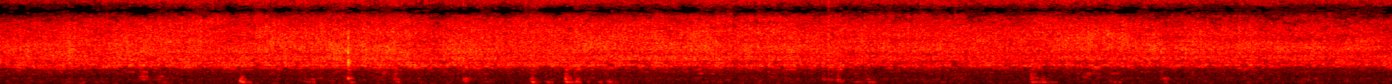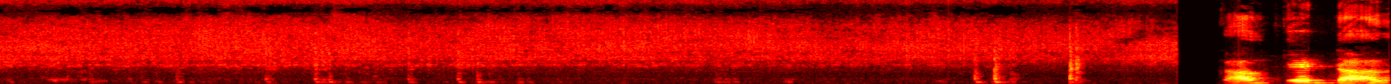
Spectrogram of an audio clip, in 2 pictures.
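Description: Vegetables sizzle and hiss as they fry in a pan.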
